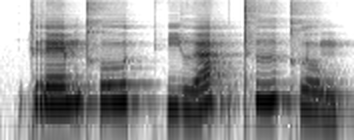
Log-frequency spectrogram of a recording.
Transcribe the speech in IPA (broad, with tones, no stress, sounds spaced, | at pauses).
k r ɛː˦˥ m kʰ oː˦˥ t̚ | j ɯ˩˦ a̯ | tʰ ɯː˦˥ kʰ l o˨˩ m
